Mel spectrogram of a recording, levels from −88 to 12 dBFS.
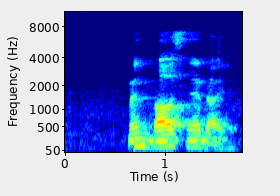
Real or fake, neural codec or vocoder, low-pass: real; none; 7.2 kHz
